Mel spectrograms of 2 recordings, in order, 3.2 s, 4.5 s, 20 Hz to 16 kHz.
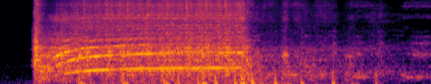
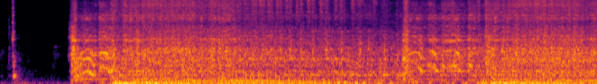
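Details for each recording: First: Onan 5500/7000 Marquis Gold RV generator after carburetor cleaning, plugs out, previously would not turn: quick, even whir with a steady rhythm and no binding; normal cranking. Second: Onan 5500 RV generator: engine cranks and catches but armature whirr lags, rising and falling out of step with engine; split rubber coupling lets armature freewheel, no power output; fix is replacing coupling.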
